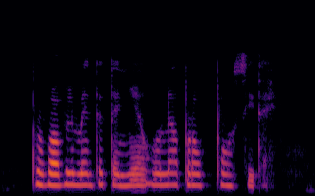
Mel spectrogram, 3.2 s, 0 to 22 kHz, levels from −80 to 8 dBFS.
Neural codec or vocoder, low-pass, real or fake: codec, 16 kHz, 4 kbps, FunCodec, trained on Chinese and English, 50 frames a second; 7.2 kHz; fake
